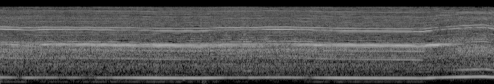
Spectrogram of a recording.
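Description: Dremel rotary tool spinning a cotton buffing disc at a steady high speed, a single high whine, as it buffs a French-polish finish onto a wooden chess piece. A fainter lower hum stops near the end, and the whine lifts slightly just before the tool is switched off.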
